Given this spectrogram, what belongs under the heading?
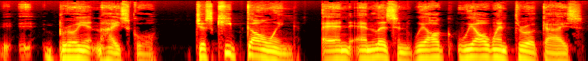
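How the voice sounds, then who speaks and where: A man's voice: mid-range voice, normal speed, no room sound, clean studio sound. A man co-hosting a podcast in casual chat, teasing his partner with short quips and laughter. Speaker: podcast co-host.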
